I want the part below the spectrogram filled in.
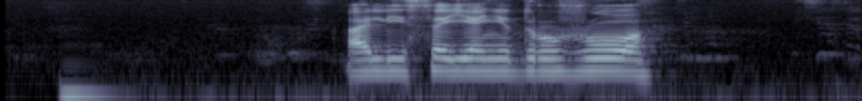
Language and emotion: Russian, angry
